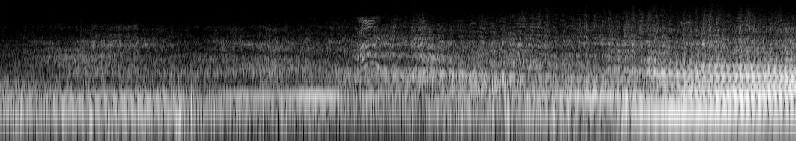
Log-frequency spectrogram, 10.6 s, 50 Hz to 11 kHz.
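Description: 1946 Piper Cub's small piston engine and propeller drone as the plane flies low toward the listener and overhead, growing steadily louder and loudest near the end.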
